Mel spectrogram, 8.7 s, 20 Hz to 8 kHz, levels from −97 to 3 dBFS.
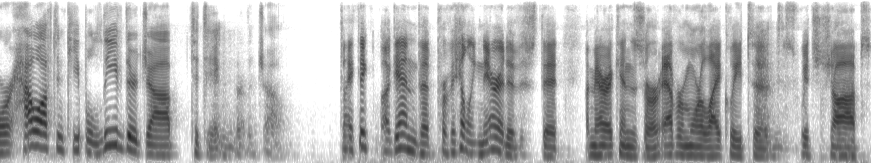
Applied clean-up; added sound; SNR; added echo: neural mask model DeepFilterNet 3.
